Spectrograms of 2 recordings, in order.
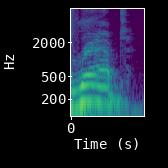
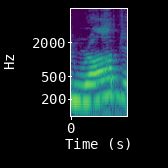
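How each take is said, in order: First: "rabbed" with a big Michigan A for robbed; flat Michigan "rabbed"; Michigan accent. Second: Said in the usual way. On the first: Shown as a demonstration. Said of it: "You have a big loud A". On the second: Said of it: "if you're robbed, it's".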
